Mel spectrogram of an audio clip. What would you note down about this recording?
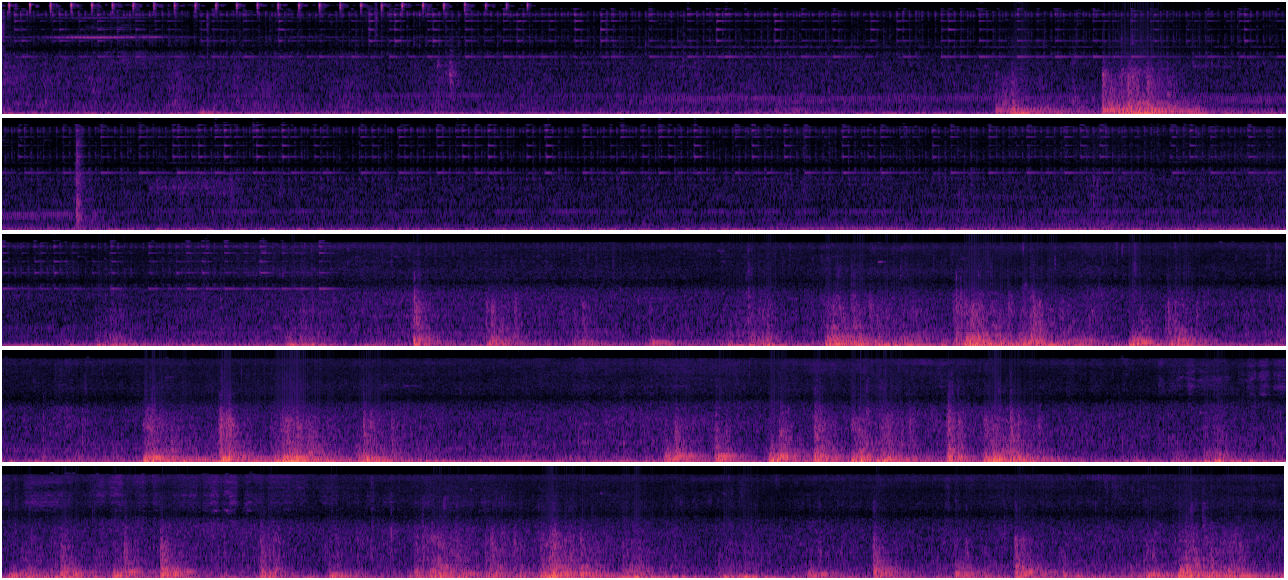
Railway crossing. Железнодорожный переезд, предупреждающий сигнал и проезд поезда.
